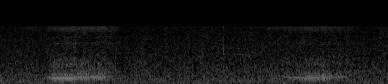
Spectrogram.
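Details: Sleeping cat Teto gives an old-man-like snore: two gentle, buzzy breaths, the first stronger, the second fainter, separated by a quiet pause, with soft background hiss.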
